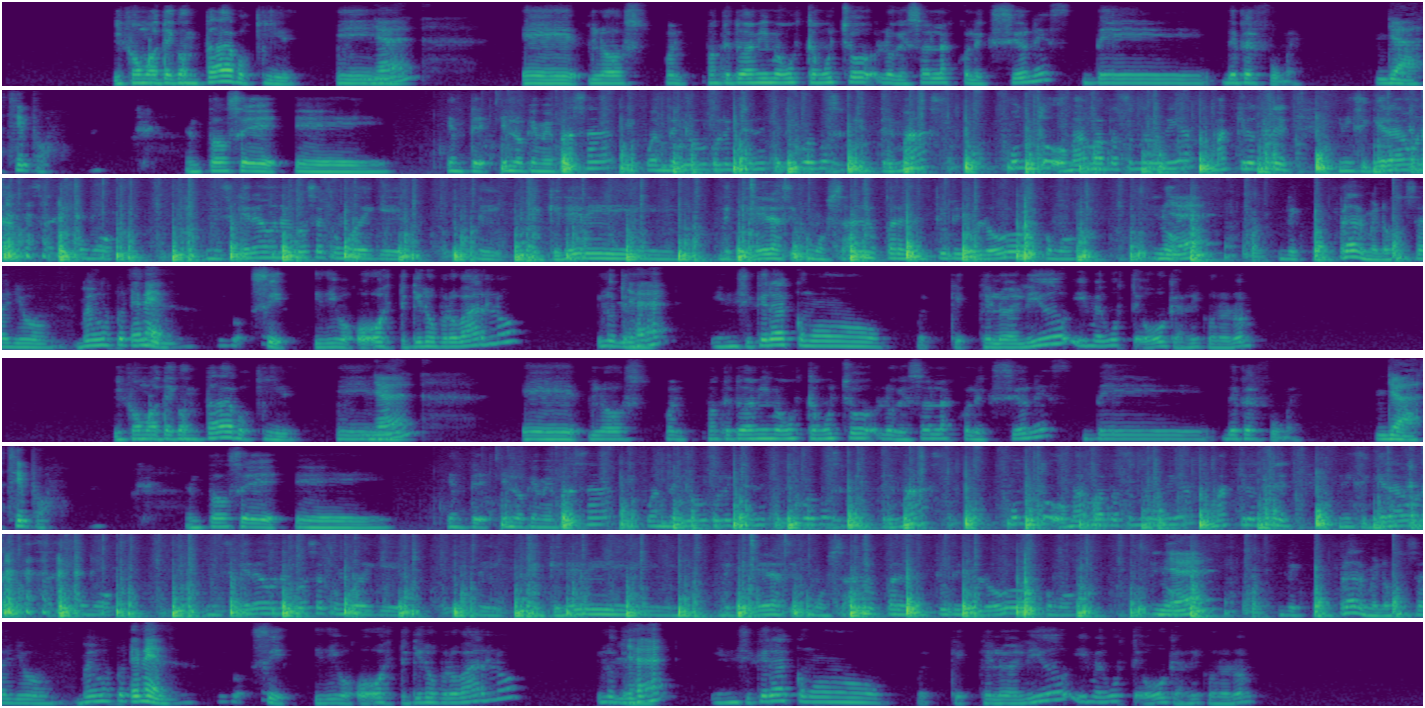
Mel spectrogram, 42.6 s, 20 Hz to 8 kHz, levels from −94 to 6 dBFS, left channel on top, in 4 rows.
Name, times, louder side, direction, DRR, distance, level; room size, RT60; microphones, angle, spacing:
voice 1, 0.8-2.2 2.5-3.0 3.9-9.7 11.7-13.5 14.0-17.7 18.2-21.4 21.9-22.1 22.7-24.3 24.9-29.4 30.0-30.1 30.9-33.3 33.6-35.8 36.4-36.8 37.3-38.6 39.1-41.3, left 3 dB, 70° left, 0.7 m, -34 dB
voice 2, 2.7-3.1 10.3-11.0 21.2-21.8 29.9-30.4 32.9-33.2 36.5-36.9, right 2 dB, 45° right, 1.0 m, -31 dB
Run, 14.4-14.5 14.8-30.8 31.1-31.3 31.7-31.9, left 1 dB, 5° left, 0.5 m, -25 dB
2.9 x 2.7 x 4.3 m
head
